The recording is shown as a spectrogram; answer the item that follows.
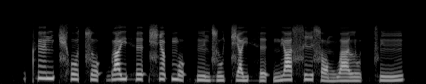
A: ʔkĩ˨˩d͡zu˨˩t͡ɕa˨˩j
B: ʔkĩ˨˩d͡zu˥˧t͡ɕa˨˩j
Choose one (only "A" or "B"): A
